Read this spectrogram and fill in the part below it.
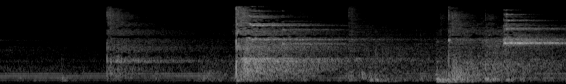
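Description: Badminton rackets strike a shuttlecock with sharp pops that ring through a large echoing hall.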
